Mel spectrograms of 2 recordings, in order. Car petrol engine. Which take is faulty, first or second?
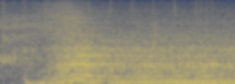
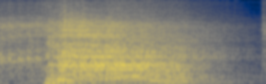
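second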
